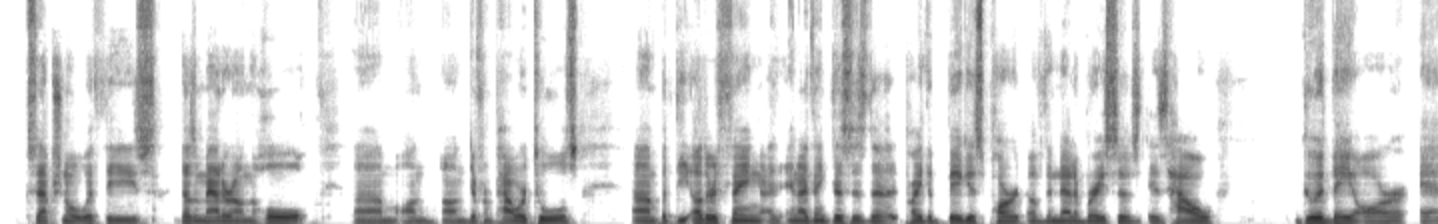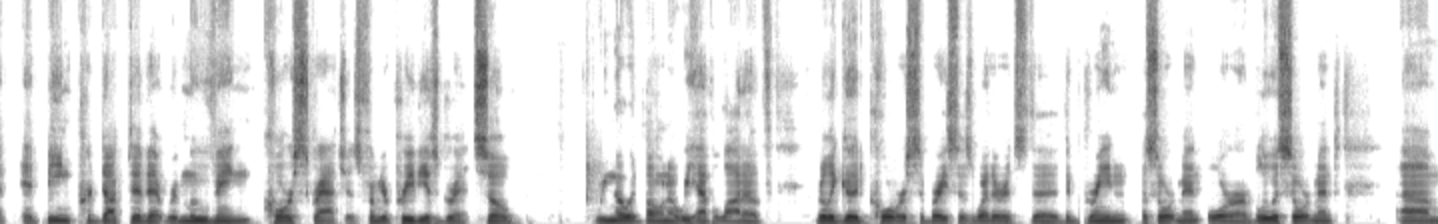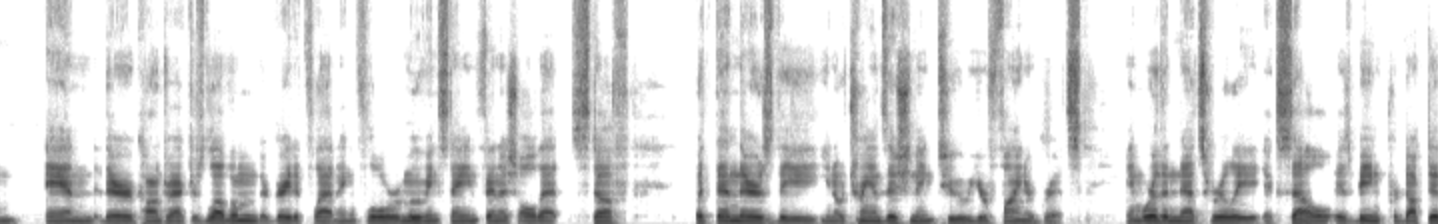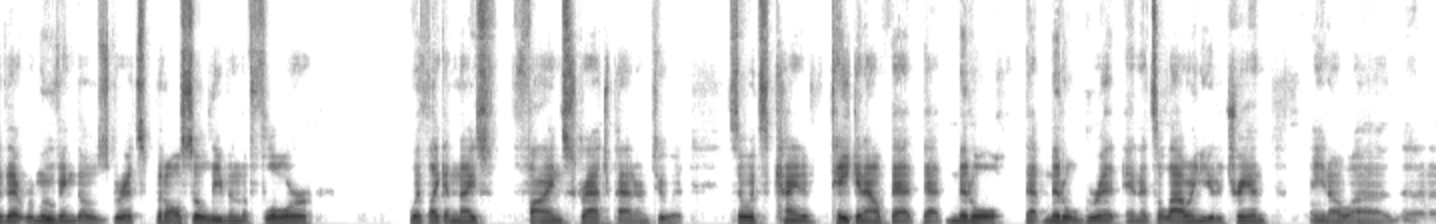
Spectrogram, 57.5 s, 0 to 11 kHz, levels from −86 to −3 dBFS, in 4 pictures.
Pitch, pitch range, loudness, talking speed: 95 Hz, 90-100 Hz, -28 LUFS, 160 wpm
